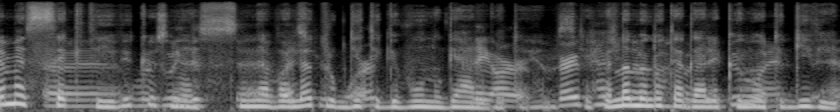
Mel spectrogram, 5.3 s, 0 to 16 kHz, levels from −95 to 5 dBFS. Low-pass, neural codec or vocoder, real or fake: 14.4 kHz; autoencoder, 48 kHz, 128 numbers a frame, DAC-VAE, trained on Japanese speech; fake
